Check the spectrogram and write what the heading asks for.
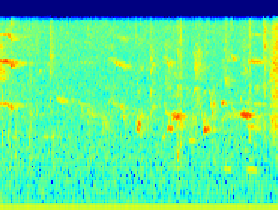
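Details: Bellbirds feeding on Tiri Tiri Matangi Island, New Zealand: sparse, fairly soft pure whistled notes, a few slurred, spaced across a quieter stretch, ending with a short noisy burst.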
